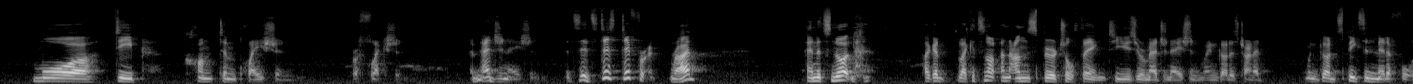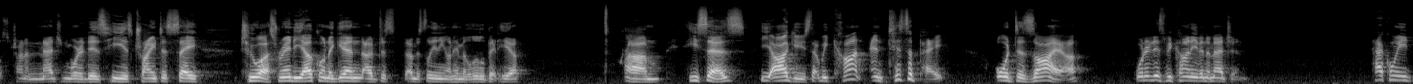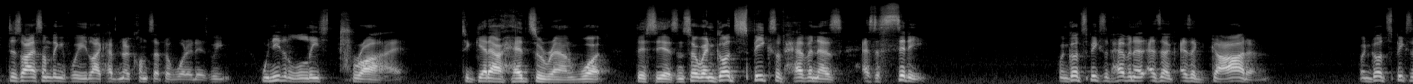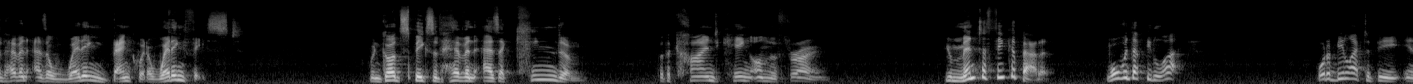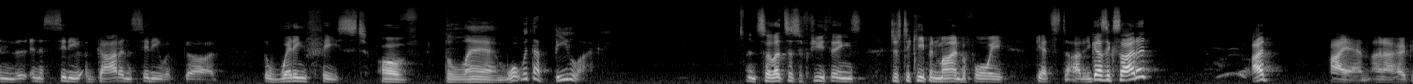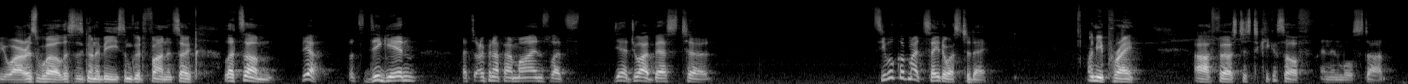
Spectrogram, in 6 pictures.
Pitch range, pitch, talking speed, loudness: 140-210 Hz, 170 Hz, 195 wpm, -21 LUFS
